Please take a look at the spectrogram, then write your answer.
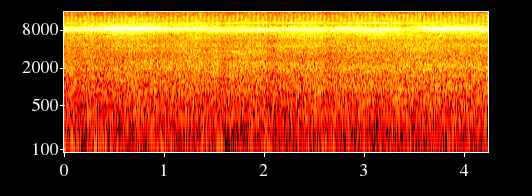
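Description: A Southwest Boeing 737 MAX 8 arriving at Columbus John Glenn International Airport from Orlando makes a steady, broad jet roar with a thin high whine above it, sustained and fairly loud throughout.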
